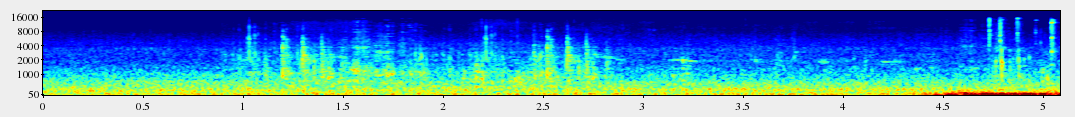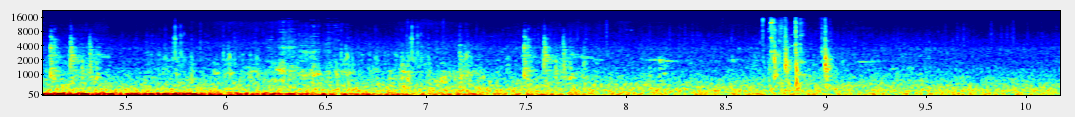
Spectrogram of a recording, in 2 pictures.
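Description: Metal lock picks scrape and click inside a lock.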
